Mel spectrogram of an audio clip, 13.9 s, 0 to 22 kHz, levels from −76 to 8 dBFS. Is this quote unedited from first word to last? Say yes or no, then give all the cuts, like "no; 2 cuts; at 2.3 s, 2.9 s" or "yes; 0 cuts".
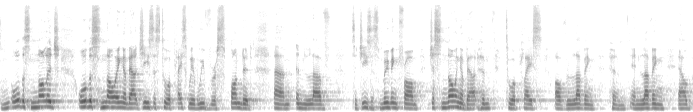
yes; 0 cuts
